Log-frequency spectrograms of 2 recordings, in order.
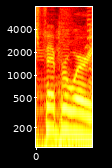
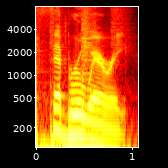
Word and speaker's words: February: Gentlemen, it is February 13th. Notice I said February, not February. Say it right. February. Yeah, you hit the R.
